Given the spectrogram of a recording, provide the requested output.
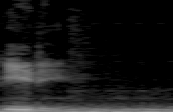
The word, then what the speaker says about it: EDI: airlock is a jar why are you named Ed Ed is the phonetic pronunciation of e that is an acronym for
